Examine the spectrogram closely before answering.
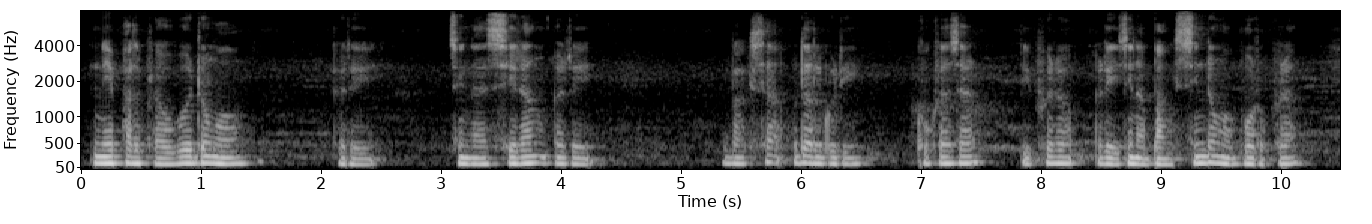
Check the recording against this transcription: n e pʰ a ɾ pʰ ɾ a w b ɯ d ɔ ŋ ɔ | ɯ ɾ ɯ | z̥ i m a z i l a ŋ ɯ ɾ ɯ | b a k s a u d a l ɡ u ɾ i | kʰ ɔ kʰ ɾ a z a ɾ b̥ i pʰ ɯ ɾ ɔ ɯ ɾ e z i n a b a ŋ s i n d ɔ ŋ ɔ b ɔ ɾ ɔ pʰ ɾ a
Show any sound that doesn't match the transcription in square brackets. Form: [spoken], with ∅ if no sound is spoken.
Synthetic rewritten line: n e pʰ a [l] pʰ ɾ a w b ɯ d ɔ ŋ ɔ | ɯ ɾ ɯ | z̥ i [n] a [s] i [ɾ] a ŋ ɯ ɾ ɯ | b a k s a u d a l ɡ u ɾ i | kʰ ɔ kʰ ɾ a z a ɾ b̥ i pʰ ɯ ɾ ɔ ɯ ɾ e z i n a b a ŋ s i n d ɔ ŋ ɔ b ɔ ɾ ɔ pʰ ɾ a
